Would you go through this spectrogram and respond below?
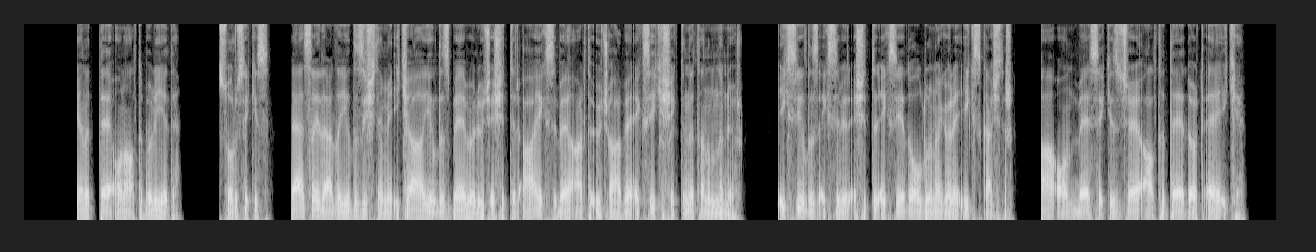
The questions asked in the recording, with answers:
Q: X yıldız eksi 1 eşittir eksi 7 olduğuna göre x kaçtır?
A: Yanıt E 2.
